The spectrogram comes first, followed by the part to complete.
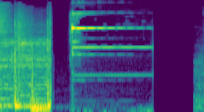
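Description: Background music cuts off abruptly; then a single bright, bell-like ding sound effect rings and fades for under a second before stopping suddenly.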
